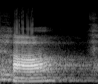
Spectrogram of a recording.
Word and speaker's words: half: इसको बोलेंगे एच है हाफ, हाफ हो जाएगा, ये हाफ नहीं बोलेंगे, हाफ बोलेंगे।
